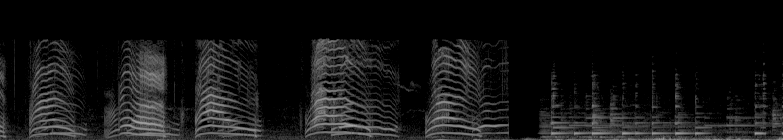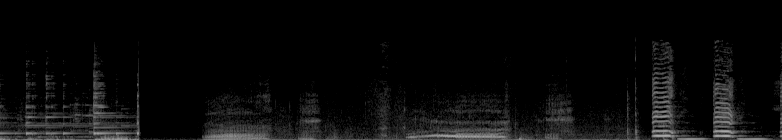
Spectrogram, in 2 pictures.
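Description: Kittens mewing: about five high, arching mews in the first five seconds. A different stretch follows with steady ringing tones over low noise, then after a brief gap a lion cub's lower calls.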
